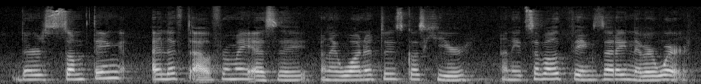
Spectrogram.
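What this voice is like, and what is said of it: Speaks English with an accent. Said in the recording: “as you have probably noticed, I have an accent.”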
